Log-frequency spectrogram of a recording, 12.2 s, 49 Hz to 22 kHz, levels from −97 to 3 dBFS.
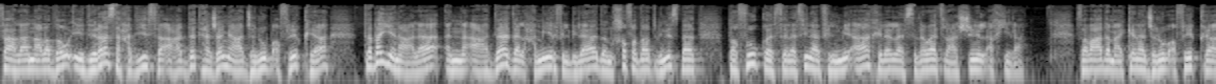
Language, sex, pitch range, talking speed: Arabic, male, 135-170 Hz, 140 wpm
